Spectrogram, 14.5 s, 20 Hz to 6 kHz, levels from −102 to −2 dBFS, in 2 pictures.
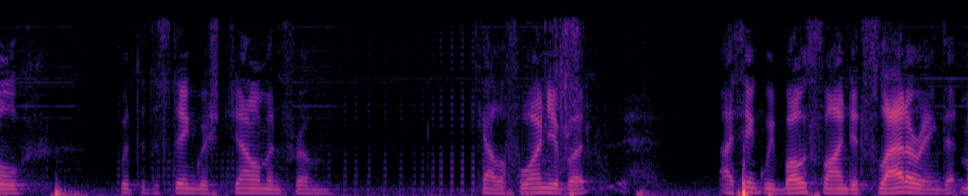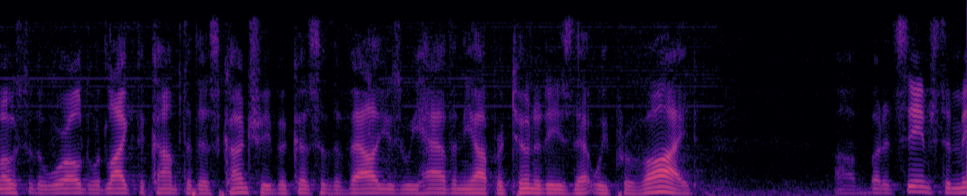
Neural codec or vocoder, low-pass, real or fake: none; 5.4 kHz; real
